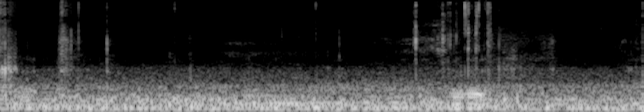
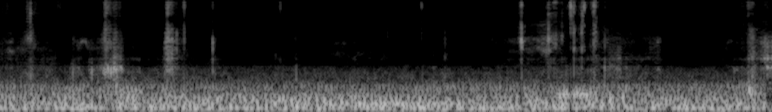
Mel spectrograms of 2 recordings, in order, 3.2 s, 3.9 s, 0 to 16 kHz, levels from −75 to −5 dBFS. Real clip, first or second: first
